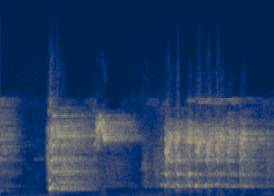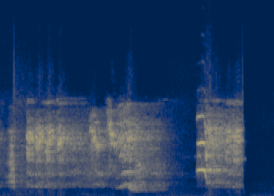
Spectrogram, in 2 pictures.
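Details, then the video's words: Giant panda giving a run of strained, squealing and bleating calls. The bursts run together in longer stretches and end with one short, separate cry. "Как звучит панда? What does a panda sound like?"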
